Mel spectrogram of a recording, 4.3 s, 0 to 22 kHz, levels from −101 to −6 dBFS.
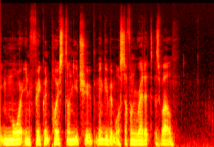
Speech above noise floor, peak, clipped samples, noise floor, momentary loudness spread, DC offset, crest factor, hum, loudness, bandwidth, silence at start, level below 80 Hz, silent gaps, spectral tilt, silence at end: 36 dB; -14 dBFS; under 0.1%; -61 dBFS; 6 LU; under 0.1%; 14 dB; none; -27 LUFS; 14 kHz; 0 s; -48 dBFS; none; -6 dB/octave; 0.8 s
